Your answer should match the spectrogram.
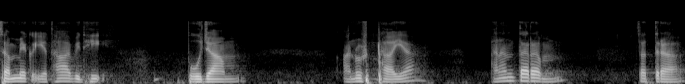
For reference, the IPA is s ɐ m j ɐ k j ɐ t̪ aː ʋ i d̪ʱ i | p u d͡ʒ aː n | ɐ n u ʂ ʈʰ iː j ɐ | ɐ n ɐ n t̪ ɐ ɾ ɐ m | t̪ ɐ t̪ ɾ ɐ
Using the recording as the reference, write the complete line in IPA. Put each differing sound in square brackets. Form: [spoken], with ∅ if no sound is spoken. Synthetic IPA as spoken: s ɐ m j ɐ k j ɐ [t̪ʰ] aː ʋ i d̪ʱ i | p [uː] d͡ʒ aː [m] | ɐ n u ʂ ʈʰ [aː] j ɐ | ɐ n ɐ n t̪ ɐ ɾ ɐ m | t̪ ɐ t̪ ɾ ɐ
